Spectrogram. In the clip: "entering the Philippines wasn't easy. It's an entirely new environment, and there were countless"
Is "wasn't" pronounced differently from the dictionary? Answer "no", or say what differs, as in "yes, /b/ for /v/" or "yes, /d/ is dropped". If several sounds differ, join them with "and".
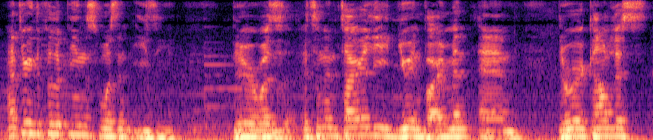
no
